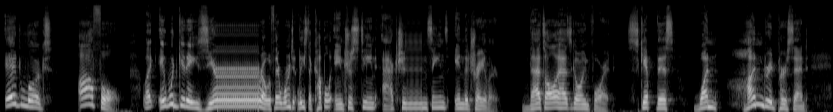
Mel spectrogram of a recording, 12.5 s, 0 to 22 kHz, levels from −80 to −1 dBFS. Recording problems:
audio freezing; at 3.5 s for 0.5 s and at 6 s

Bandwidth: 17.5 kHz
